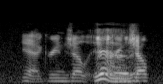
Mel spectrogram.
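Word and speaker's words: Green Jellö: You mean green jelly? Yeah, green jelly. Yeah. Green jello.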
